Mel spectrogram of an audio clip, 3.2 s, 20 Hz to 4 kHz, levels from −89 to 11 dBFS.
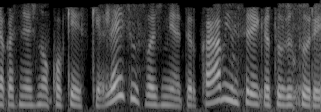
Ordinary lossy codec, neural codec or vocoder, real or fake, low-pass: MP3, 24 kbps; codec, 16 kHz, 8 kbps, FunCodec, trained on Chinese and English, 25 frames a second; fake; 3.6 kHz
